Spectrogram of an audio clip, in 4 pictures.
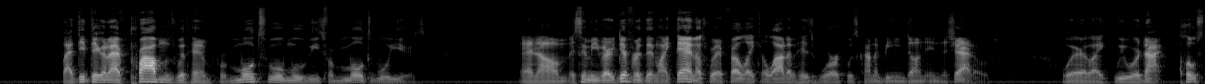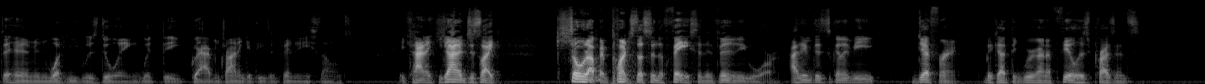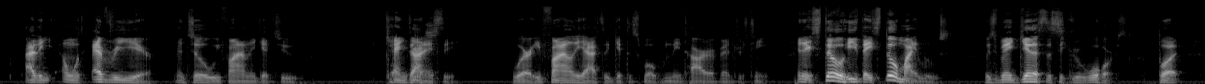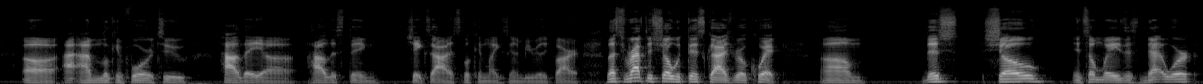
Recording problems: none

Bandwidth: 15.5 kHz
